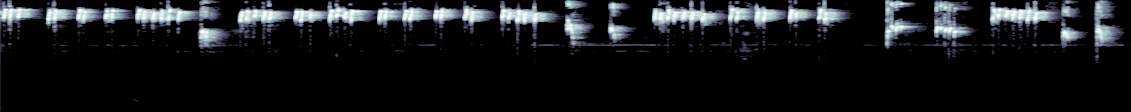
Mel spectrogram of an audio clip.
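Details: Purple-throated sunbird (konin) song used as a tutor for other songbirds: a long run of very high, rapid, buzzy chip bursts repeated almost without pause, sharp and piercing throughout.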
